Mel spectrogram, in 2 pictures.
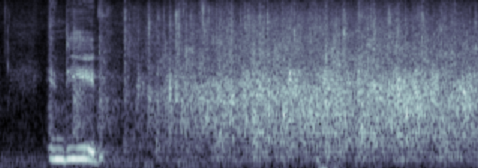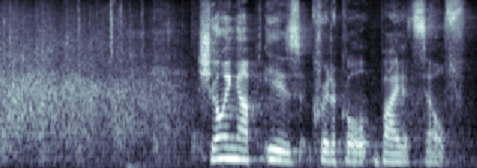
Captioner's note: applause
